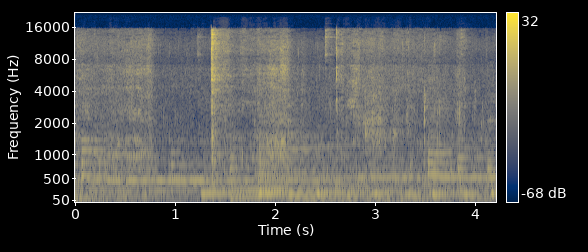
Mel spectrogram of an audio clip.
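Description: Chicken curry sizzles and is stirred in a pan, a steady frying hiss with occasional scraping, heard up close under a continuous tonal musical background.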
